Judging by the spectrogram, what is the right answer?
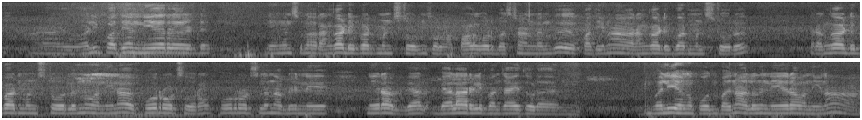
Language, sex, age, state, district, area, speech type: Tamil, male, 45-60, Tamil Nadu, Dharmapuri, rural, spontaneous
